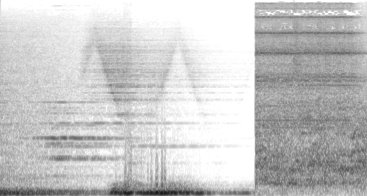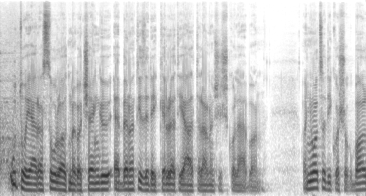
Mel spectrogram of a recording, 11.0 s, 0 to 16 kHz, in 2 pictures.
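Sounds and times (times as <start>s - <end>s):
low rumble: 0.0s - 3.9s.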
